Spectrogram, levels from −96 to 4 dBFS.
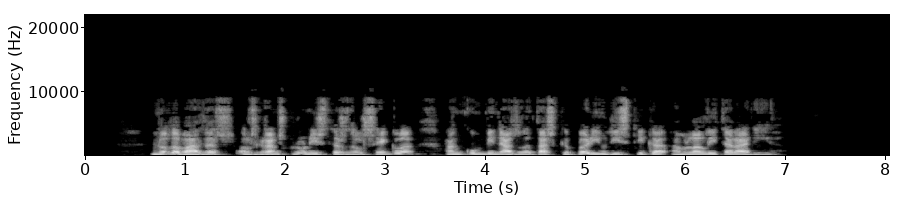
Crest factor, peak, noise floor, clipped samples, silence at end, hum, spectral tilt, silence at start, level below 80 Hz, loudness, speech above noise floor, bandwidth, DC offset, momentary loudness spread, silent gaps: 18 dB; -4 dBFS; under -90 dBFS; under 0.1%; 1.15 s; none; -5.5 dB/octave; 0.65 s; -62 dBFS; -21 LUFS; over 69 dB; 9.4 kHz; under 0.1%; 9 LU; none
